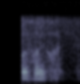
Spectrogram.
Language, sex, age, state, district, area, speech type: Manipuri, male, 60+, Manipur, Imphal East, rural, conversation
